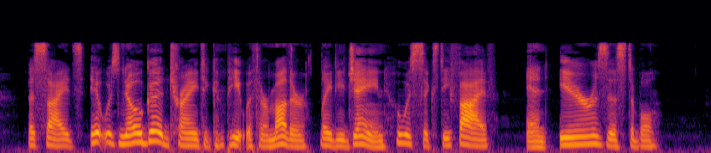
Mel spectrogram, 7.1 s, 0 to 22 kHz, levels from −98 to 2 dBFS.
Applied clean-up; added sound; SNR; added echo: none; none; none; none.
